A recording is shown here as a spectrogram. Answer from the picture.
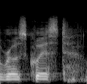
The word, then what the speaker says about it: Rosquist: My name is Will Rosequist. Last name is spelled R-O-S-Q-U-I-S-T.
